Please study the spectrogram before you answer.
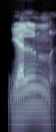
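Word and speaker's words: elm: ஆனால் அடுத்து மூன்றாவது வார்த்தையும் நான்காவது வார்த்தையும் சொல்லப்படும் பொழுது L உச்சரிக்கப்படுகிறது. அதாவது மூன்றாவது வார்த்தையை எல்ம் என்று சொல்ல வேண்டும், நான்காவது வார்த்தையை ஃபில்ம் என்று சொல்ல வேண்டும்.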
